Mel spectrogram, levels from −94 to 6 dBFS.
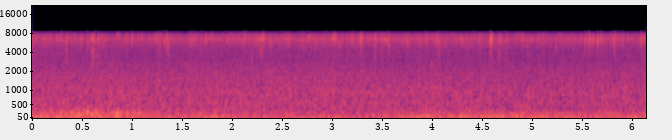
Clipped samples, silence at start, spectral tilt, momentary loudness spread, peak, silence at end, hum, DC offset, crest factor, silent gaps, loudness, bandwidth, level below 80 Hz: under 0.1%; 0 s; -2.5 dB/octave; 2 LU; -2 dBFS; 0 s; none; under 0.1%; 22 dB; none; -23 LUFS; 9 kHz; -32 dBFS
